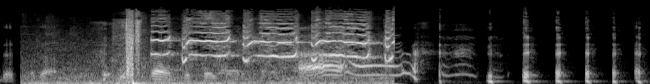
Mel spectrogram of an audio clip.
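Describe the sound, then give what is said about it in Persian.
Dog yelping: loud, drawn-out, high-pitched whining cries, then a rapid string of short, sharp yelps. “چی بود این صدای سپارکی بود؟ دیدی؟ نه دیدی سگو میزنن میترسه جیغ میکنه. آره دیگه میگم روی بنده خدا صدای سگ من بود.”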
